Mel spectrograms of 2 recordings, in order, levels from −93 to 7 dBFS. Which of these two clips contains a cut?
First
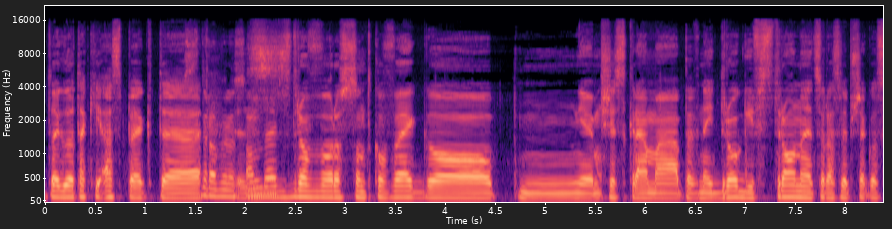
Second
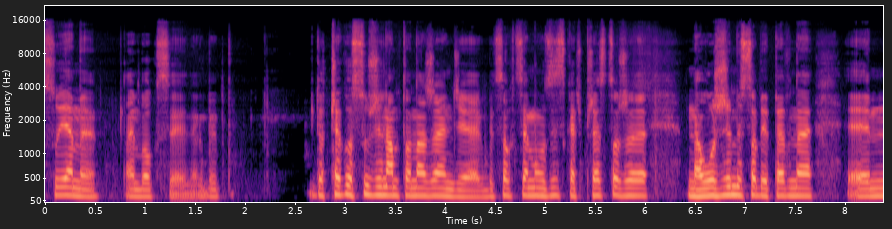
first; 1 cut; at 5.6 s

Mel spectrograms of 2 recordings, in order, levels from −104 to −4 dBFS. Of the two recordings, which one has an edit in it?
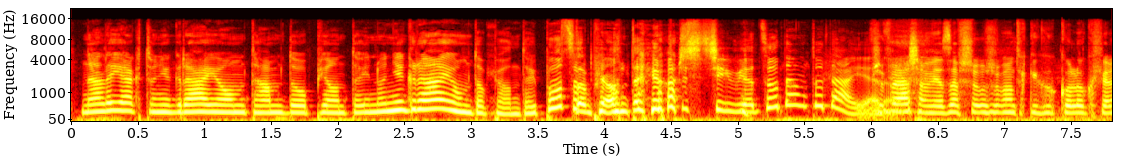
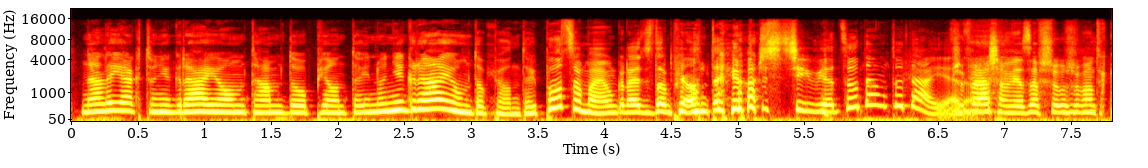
first; 1 cut; at 3.8 s

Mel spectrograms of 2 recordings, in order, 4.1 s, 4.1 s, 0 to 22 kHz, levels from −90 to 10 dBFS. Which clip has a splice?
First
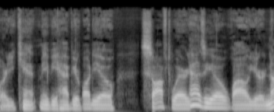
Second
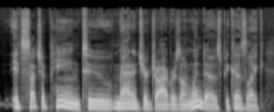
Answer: first; 2 cuts; at 1.2 s, 2.8 s

